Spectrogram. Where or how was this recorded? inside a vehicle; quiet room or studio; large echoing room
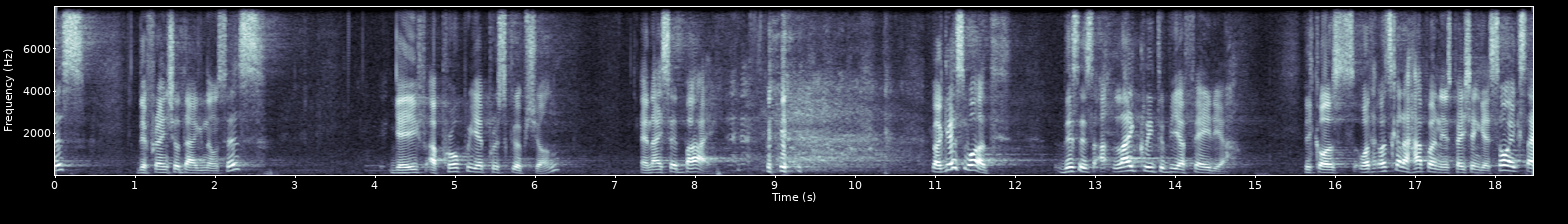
large echoing room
